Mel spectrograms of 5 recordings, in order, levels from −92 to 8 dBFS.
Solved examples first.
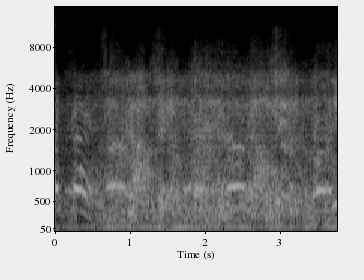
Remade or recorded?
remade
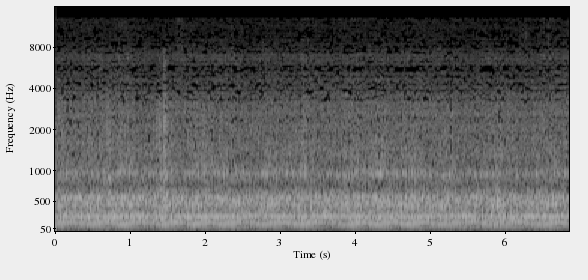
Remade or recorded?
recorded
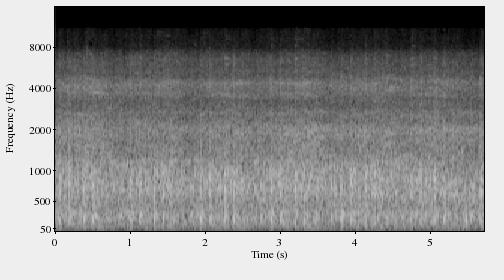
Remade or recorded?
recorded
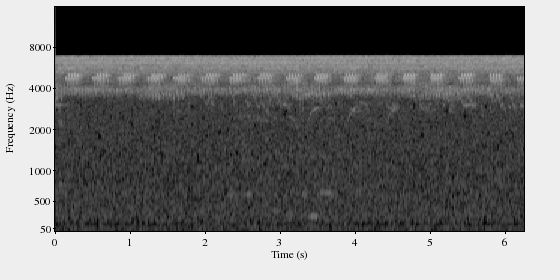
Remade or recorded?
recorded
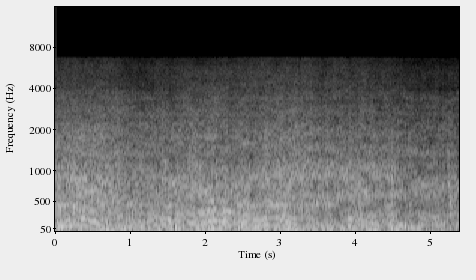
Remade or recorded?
remade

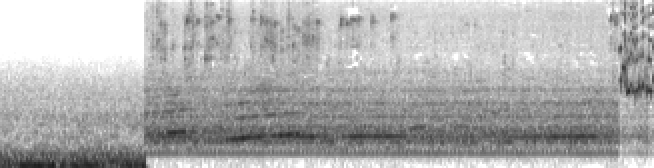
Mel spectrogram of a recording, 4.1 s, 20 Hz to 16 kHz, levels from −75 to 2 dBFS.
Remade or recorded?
recorded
